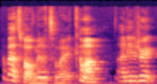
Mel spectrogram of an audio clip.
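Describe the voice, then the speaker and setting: A performer playing an urgent, cryptic male alien friend in an amateur radio play, deadpan and insistent. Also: medium pitch, racing, lightly acted. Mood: deadpan, hurried. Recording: roomy, echoing live reading.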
